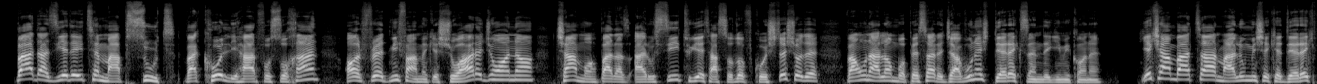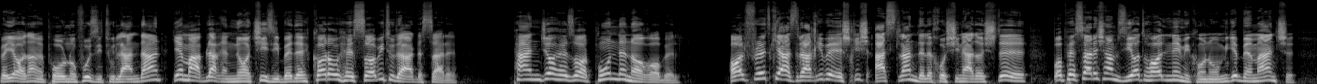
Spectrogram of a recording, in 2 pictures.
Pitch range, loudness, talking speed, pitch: 130-210 Hz, -18 LUFS, 180 wpm, 170 Hz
